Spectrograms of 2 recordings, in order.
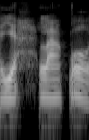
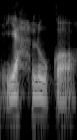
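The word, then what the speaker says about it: yakhluqu: Tadi ada ralat saya tadi membaca yahlaqo ya, dari sebenarnya yahluqo, kholaqo yahluqu. Jadi ikut bacanya yafulu.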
